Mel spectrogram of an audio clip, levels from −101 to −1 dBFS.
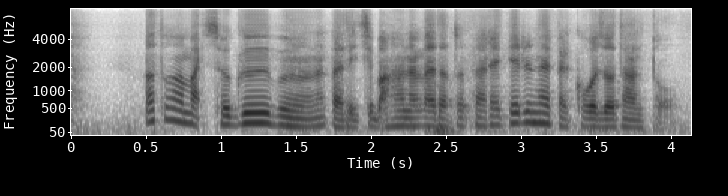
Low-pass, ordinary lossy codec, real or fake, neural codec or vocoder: none; none; fake; codec, 16 kHz, about 1 kbps, DyCAST, with the encoder's durations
